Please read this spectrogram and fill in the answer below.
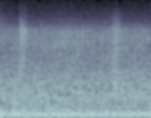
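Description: Steady low rumble of wind on the microphone, with a few faint short high chirps.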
